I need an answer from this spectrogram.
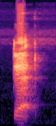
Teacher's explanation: It's pretty strong release on this word final one for the final coronal stop.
